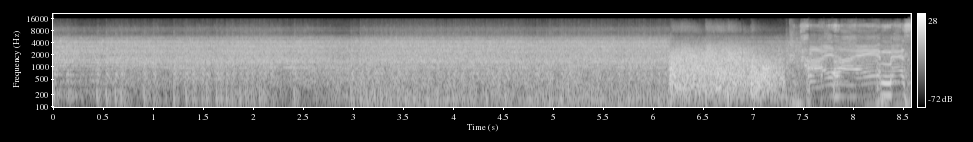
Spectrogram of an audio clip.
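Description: Fireworks: a dense, continuous crackle of firecrackers, with a louder rush of noise about six seconds in. A voice starts singing near the end.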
